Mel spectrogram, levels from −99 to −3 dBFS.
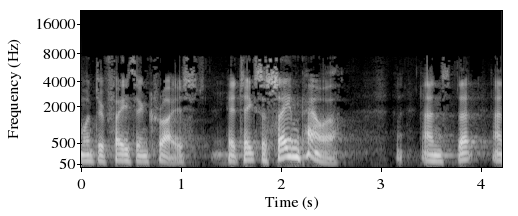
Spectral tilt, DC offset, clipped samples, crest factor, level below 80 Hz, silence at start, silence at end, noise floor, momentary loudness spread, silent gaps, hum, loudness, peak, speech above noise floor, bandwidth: -4.5 dB/octave; under 0.1%; under 0.1%; 22 dB; -62 dBFS; 0 s; 0 s; -59 dBFS; 13 LU; none; none; -25 LUFS; -4 dBFS; 35 dB; 7.8 kHz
